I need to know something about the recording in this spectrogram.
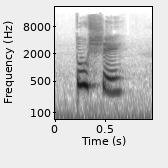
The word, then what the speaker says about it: toucher: Remember I told you the pronunciation of CH is sh, so it becomes toucher.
